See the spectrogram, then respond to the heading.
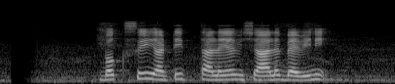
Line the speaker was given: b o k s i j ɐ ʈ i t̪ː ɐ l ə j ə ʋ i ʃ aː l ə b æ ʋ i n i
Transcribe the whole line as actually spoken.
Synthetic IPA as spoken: b o k s i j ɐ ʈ i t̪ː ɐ l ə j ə ʋ i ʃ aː l ə b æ ʋ i n i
